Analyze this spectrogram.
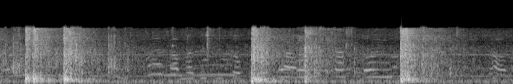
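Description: Guns fire loud shots in the open air, each blast echoing away.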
